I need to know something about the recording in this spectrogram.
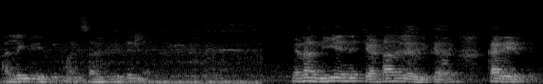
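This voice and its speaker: A man with a Malayali accent playing a rough adult villager who keeps soothing someone. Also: medium pitch, fairly quick, darkish tone, lightly acted. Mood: consoling. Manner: soothing, repeating reassurances. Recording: echoey room, mic far off, clear background noise.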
